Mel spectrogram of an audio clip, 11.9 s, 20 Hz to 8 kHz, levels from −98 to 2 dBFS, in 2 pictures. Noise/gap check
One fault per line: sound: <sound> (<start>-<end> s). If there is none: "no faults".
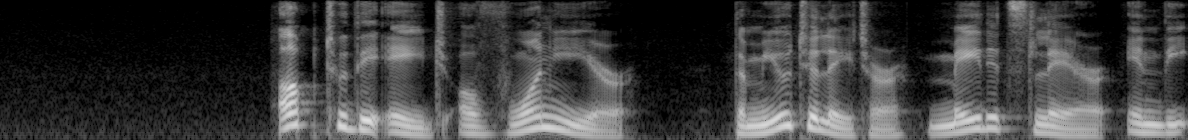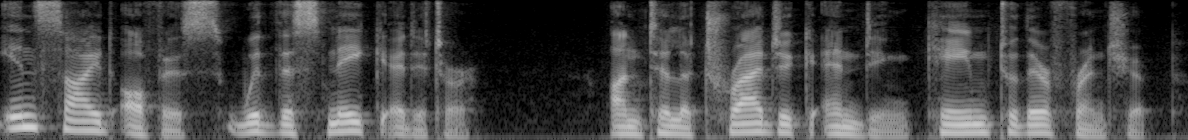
no faults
